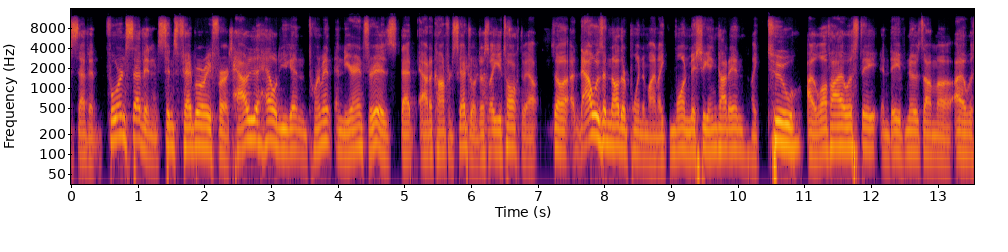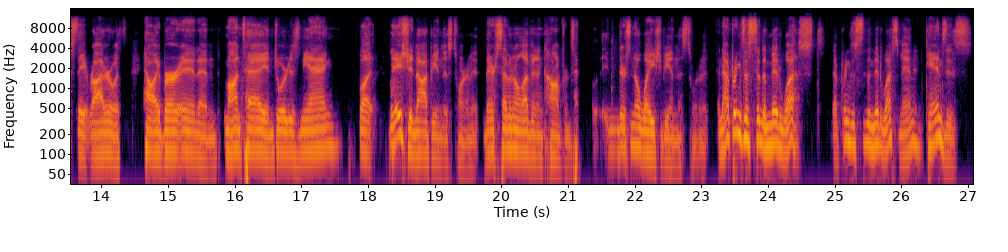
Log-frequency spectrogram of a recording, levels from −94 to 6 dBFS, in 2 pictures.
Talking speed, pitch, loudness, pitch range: 225 wpm, 115 Hz, -20 LUFS, 105-135 Hz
